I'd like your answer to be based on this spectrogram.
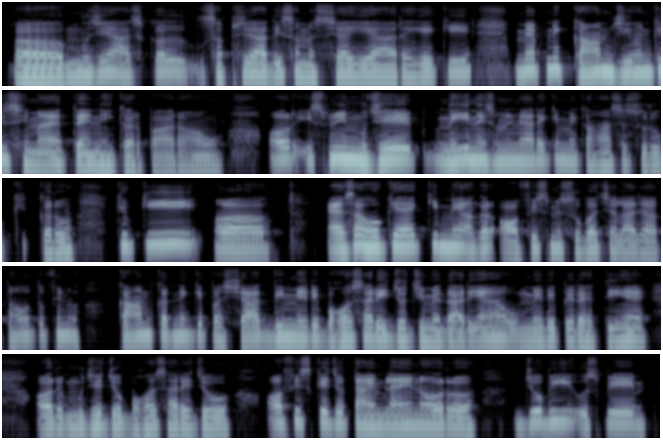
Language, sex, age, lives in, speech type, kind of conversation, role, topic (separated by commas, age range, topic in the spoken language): Hindi, male, 18-19, India, conversation, advice, user, मुझे काम और निजी जीवन के बीच सीमाएँ तय करना कहाँ से शुरू करना चाहिए?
